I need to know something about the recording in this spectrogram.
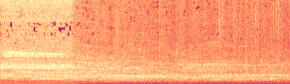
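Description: Gym scoreboard buzzer sounding the end of the game, a steady electric horn that cuts off about a second in. A crowd cheering, shouting and applauding carries on under it and continues after it.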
